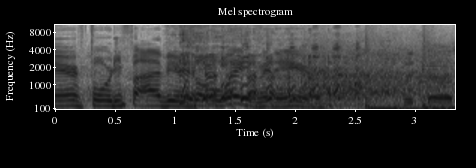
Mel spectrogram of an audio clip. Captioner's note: everyone laughs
